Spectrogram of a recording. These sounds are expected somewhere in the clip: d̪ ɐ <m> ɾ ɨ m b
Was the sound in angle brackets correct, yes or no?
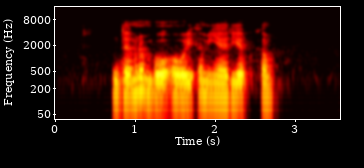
yes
